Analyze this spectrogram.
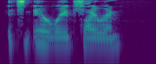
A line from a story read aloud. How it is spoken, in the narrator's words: said Irte, her voice remarkably calm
